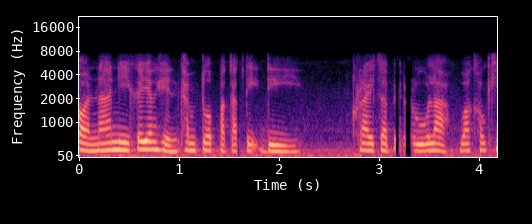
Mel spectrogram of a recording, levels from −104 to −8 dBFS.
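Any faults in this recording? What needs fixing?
Lost AMR speech frames occur at 1.58–1.62 s, a brief dip where about 20 ms of sound is missing, and at 3.16–3.44 s, where roughly 120 ms of gaps are scattered across 160 ms with the longest run lasting 60 ms. In each gap the decoder repeats the last good pitch and vocal tract settings at falling gain, so the sound smears and sags. On a waveform these show as short amplitude dips. On a spectrogram they appear as frozen, fading harmonic bands, with weak, rough onsets as the sound recovers. The AMR wideband (HD Voice) codec, running at a rate that fits 15.85 kbit/s, adds only light coding texture. To prevent the frame losses, strengthen the radio link, for example with better coverage, a more robust codec mode or added redundancy, so fewer frames fail their checksum.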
